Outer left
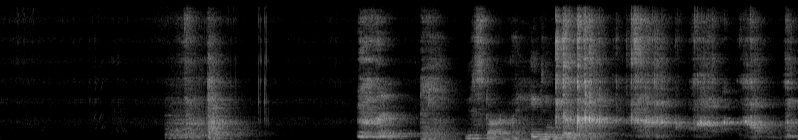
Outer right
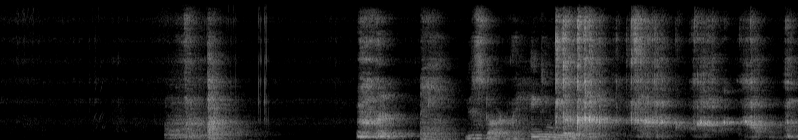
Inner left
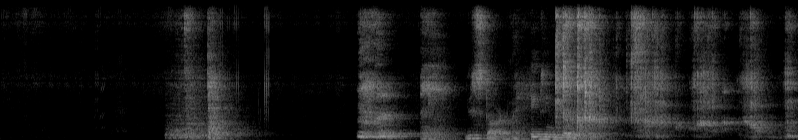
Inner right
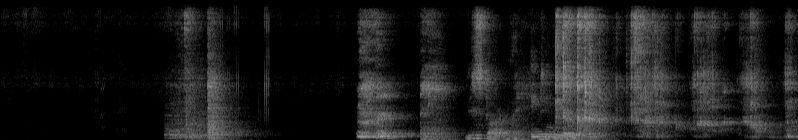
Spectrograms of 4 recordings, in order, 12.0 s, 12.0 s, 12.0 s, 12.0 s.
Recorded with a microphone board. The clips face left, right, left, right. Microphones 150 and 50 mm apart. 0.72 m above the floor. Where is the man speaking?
15° left (ahead or behind), 0.6 m.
